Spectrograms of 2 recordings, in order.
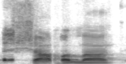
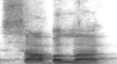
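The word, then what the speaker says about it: Shibboleth: If he said, nay, then they said unto him, say now Shabaloth, and he said Sabaloth, for he could not frame to pronounce it right.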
